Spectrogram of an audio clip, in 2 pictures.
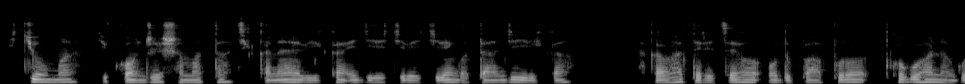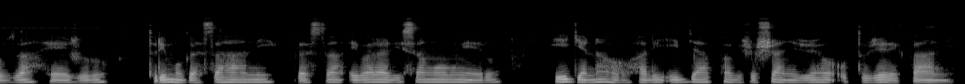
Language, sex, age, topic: Kinyarwanda, male, 25-35, finance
